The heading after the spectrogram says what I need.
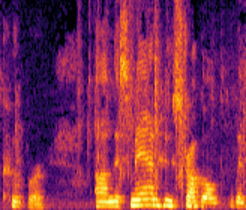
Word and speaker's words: Cowper: Then we have this incredible poem by William Cowper, C-O-W-P-E-R is pronounced Cooper.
